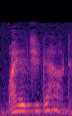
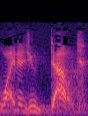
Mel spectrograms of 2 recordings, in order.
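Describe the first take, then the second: First: It is said in a soft, reassuring tone. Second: It is said in a harsh, scolding tone. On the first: The doubter is loved and will be kept safe. The speaker calls it right. "but don't worry, I got you. And I think that's the attitude of the Lord" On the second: The doubter deserves contempt and punishment. The speaker calls it wrong. "you denying idiot? I ought to let you sink"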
